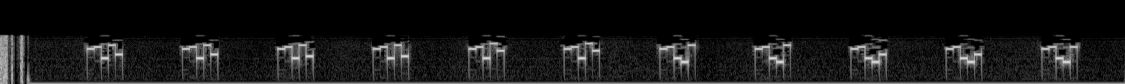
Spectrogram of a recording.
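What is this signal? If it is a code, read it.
Five-tone selective call (ZVEI), heard as quick runs of five tones, tones of about 70 ms. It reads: 89305 89305 89304 89304 89337 89337 89310 89310 89315 89315 89319
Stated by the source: ZVEI five-tone call 89246 received by SDR.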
